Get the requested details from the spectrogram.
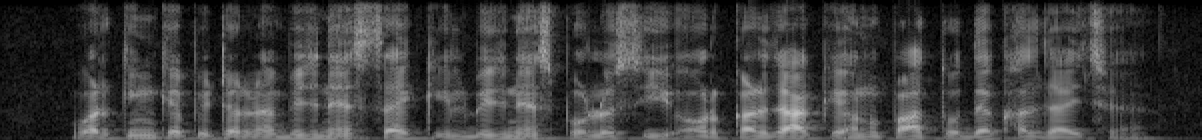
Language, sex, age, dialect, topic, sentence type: Maithili, male, 18-24, Bajjika, banking, statement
